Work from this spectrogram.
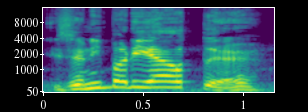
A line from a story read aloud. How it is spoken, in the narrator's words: James yelled again into the woods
